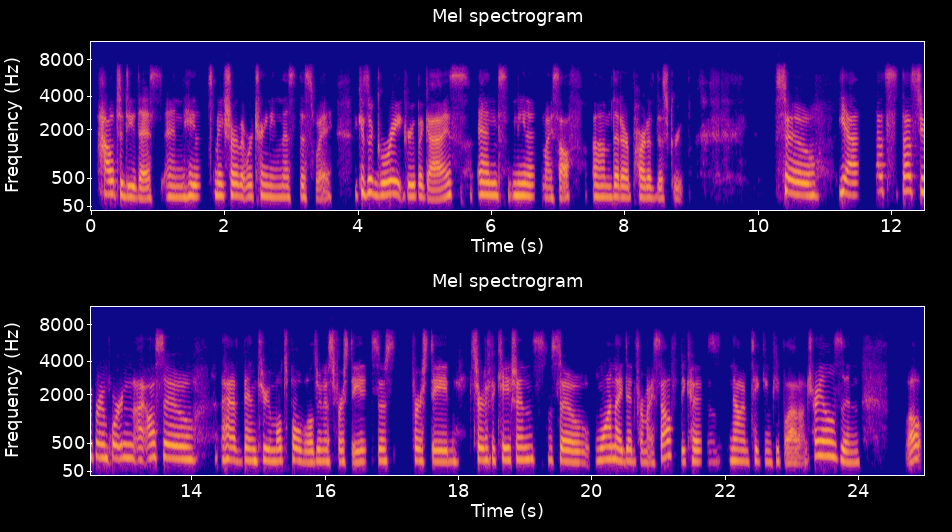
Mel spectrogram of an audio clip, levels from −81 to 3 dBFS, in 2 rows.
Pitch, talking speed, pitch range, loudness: 195 Hz, 160 wpm, 180-210 Hz, -19 LUFS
